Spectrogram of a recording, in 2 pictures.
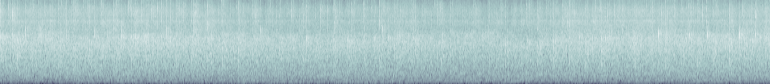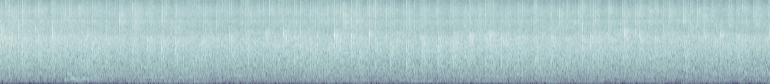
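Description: Audience applauding steadily after an orchestral performance.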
